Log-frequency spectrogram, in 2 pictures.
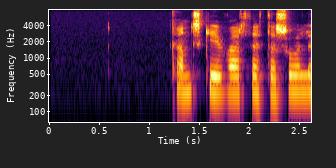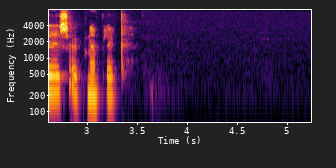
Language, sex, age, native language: Icelandic, female, 30-39, Icelandic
